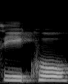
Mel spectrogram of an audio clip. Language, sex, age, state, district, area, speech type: Hindi, female, 30-45, Rajasthan, Jaipur, urban, read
